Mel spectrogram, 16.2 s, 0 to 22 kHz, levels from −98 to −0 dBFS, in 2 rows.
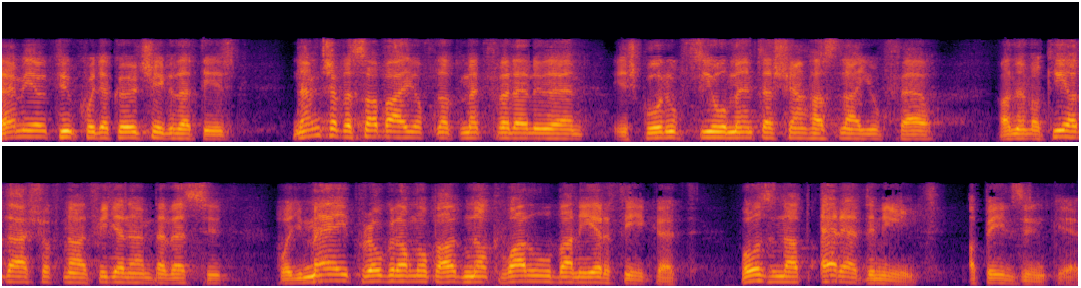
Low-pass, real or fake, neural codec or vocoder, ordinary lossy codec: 7.2 kHz; fake; codec, 16 kHz, 1.1 kbps, Voila-Tokenizer; AAC, 32 kbps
